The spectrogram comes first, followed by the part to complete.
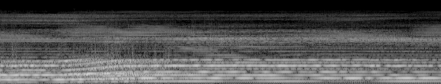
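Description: Devotional ident music: a sustained chanted voice over a steady drone. The pitch glides up about a second in and then holds.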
